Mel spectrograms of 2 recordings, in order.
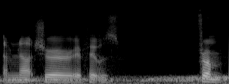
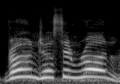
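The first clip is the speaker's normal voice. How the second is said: much higher, louder yelled taunt; piercing mocking shout at Justin; kids shouting; 10 dB louder, slower than usual. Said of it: "heard the kids shout".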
